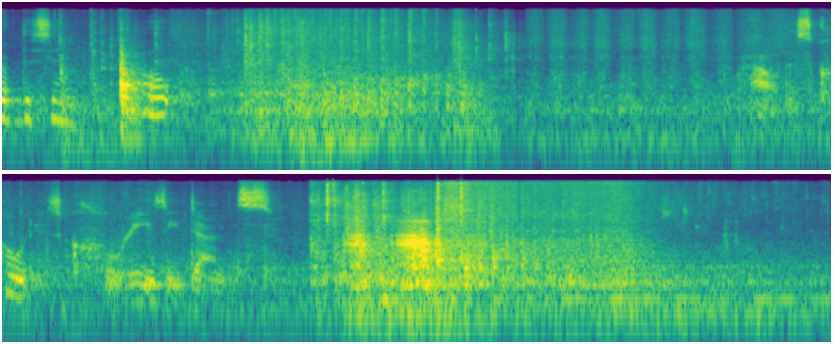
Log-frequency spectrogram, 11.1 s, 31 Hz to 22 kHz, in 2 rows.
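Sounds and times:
wet scrubbing of dog's coat: 3.5s - 6.0s.

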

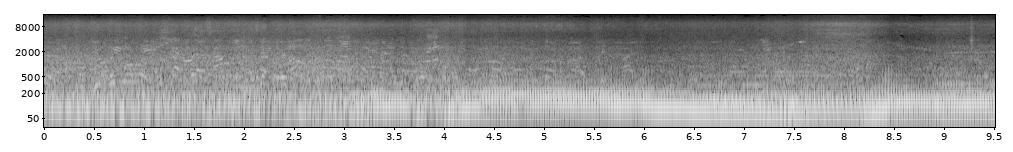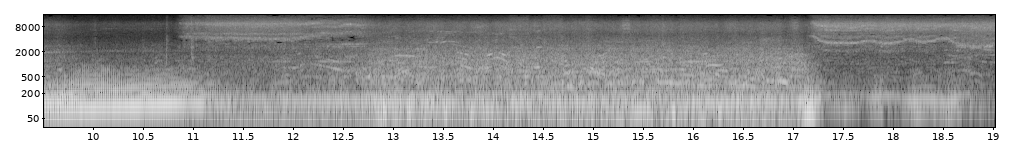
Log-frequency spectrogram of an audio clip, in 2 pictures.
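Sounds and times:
car engines rolling past: 0.0s - 19.0s
people talking: 0.0s - 19.0s.

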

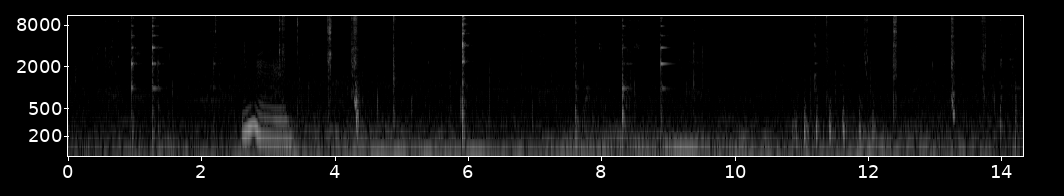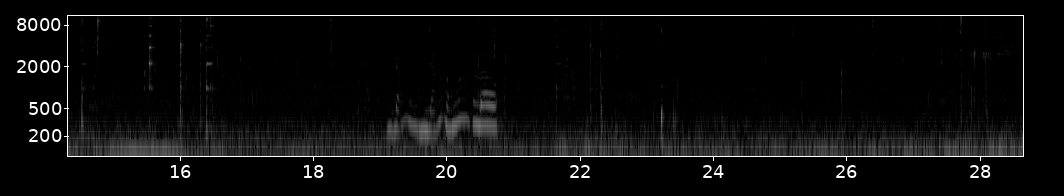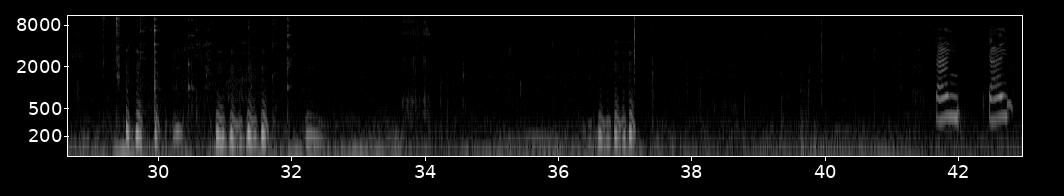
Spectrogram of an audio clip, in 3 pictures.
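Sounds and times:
toddler chewing: 0.0s - 15.4s, 20.3s - 42.8s.

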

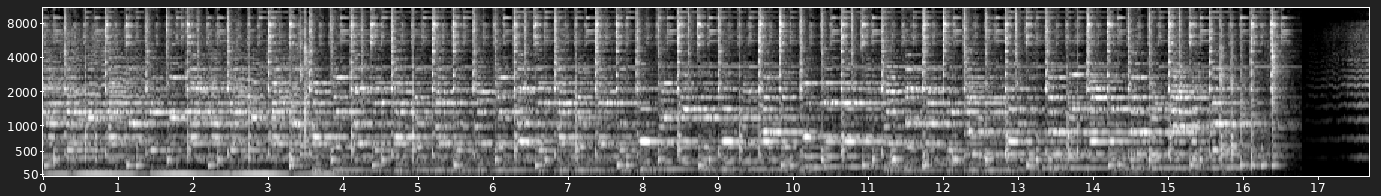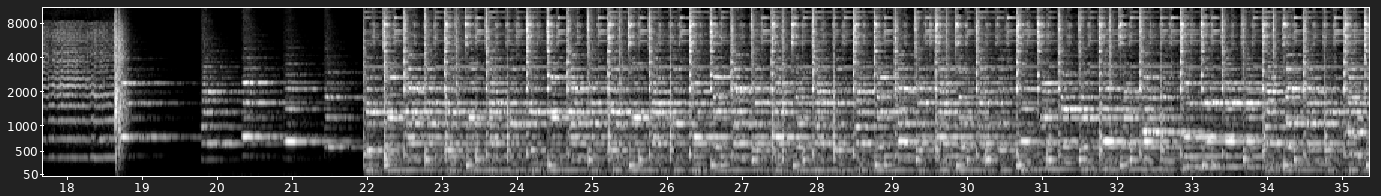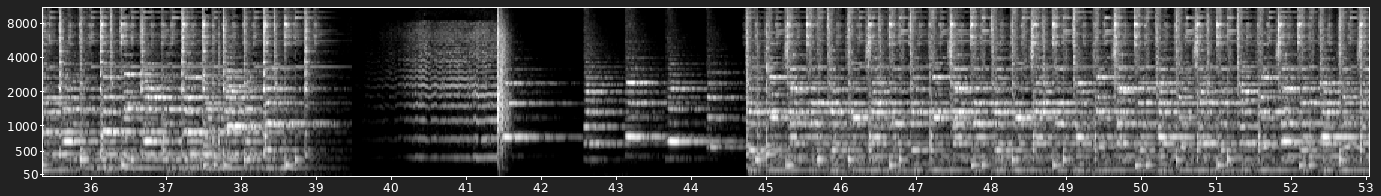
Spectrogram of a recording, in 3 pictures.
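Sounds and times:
children's song instrumental: 0.0s - 16.8s, 19.8s - 39.5s, 41.4s - 53.0s
cartoon mosquito buzzing: 15.3s - 19.2s, 39.6s - 41.8s
sharp snap: 18.6s - 18.9s, 41.4s - 41.7s.

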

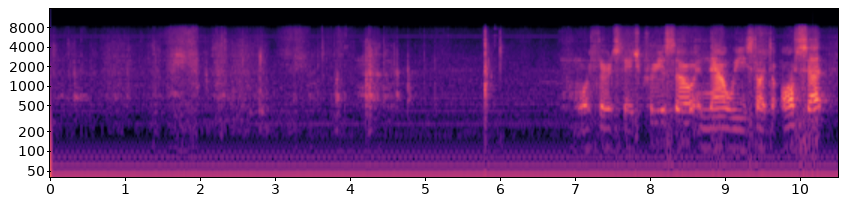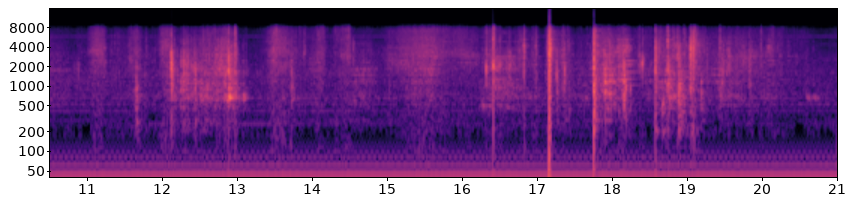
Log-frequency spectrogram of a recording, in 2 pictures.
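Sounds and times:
rod scraping along flue walls: 0.0s - 4.7s, 11.0s - 20.4s.

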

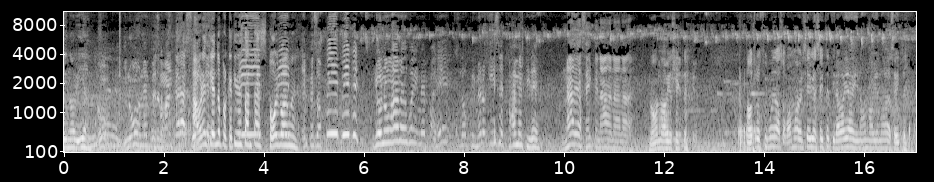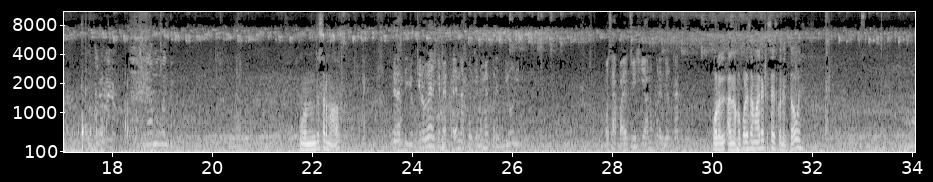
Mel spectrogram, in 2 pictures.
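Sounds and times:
crickets chirping: 0.0s - 34.0s.

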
